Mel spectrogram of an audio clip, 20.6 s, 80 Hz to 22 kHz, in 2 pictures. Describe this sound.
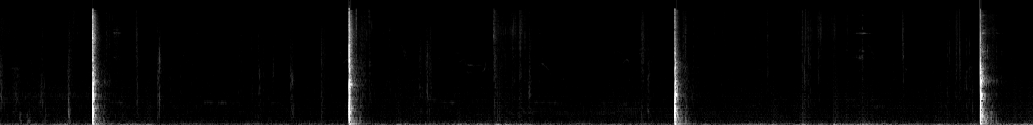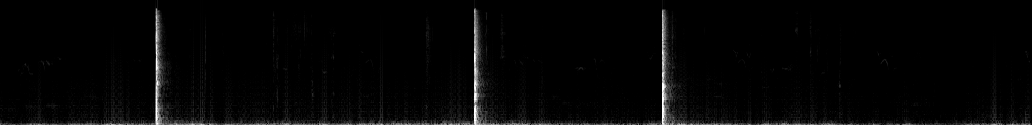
Wood chopping
This was recorded with an H6 Zoom recorder at my home where I struck some firewood with an axe giving a light thud and a soft metallic ting.
axe, hit, hitting, impact, metal, metallic, OWI, strike, striking, thud, ting, wood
